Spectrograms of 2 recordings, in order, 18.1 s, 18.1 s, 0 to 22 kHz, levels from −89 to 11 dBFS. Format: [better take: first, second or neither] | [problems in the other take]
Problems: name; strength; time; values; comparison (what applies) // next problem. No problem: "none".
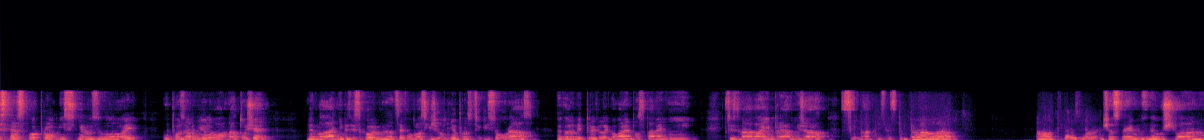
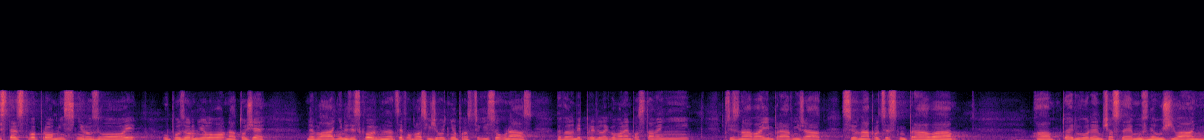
second | noise reduction (neural mask model DeepFilterNet 3)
